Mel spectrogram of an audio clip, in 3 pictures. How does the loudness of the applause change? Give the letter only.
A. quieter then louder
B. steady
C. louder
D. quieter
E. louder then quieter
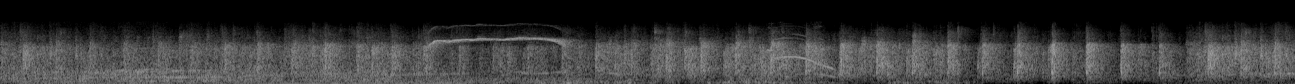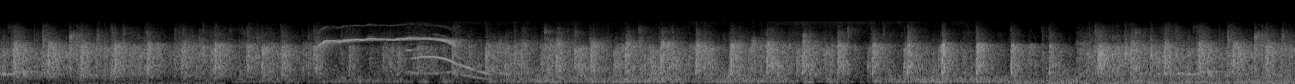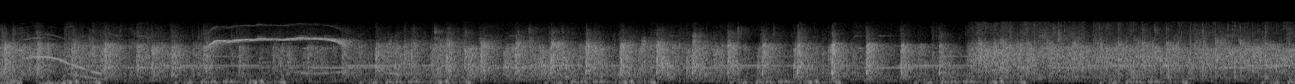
B.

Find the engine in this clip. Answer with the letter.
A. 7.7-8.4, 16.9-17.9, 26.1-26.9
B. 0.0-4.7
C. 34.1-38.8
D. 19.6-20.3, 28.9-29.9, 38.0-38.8
B.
